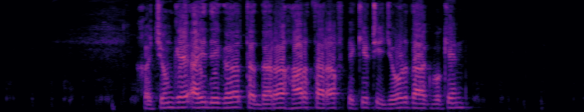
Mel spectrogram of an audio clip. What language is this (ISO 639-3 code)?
oru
